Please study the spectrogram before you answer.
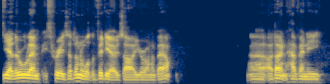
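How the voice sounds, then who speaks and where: Deep-voiced man, soft and halting. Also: steady tone, dry recording, studio quality. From England. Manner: hesitant, many fillers and restarts. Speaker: livestream host. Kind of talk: casual livestream chat answering viewers. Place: home room.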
